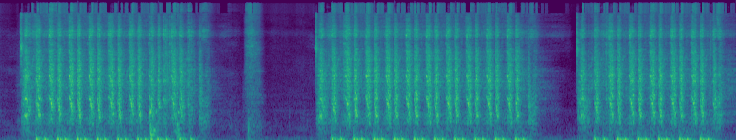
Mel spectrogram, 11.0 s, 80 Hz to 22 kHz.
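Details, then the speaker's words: Suzuki SV650S that would not start, cranking with booster pack after battery dropped to 11.7 V; three long fast even cranking bursts with odd firing pops, some ignition but never catches and runs. "let's see if this makes any difference oh that's better much better we had some ignition in"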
